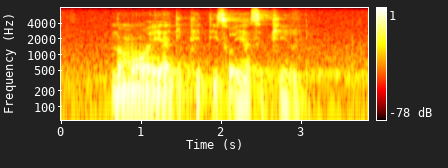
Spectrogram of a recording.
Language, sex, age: Tswana, male, 31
